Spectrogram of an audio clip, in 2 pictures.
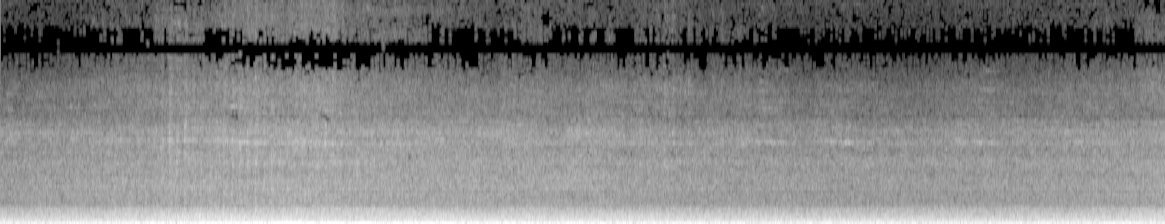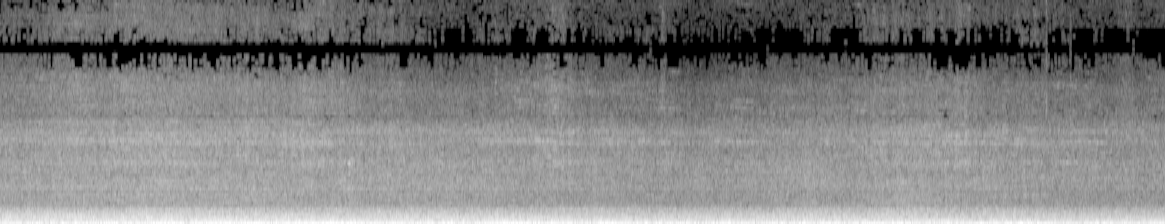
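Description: Freight train of autorack car carriers rolling past, a steady low rumble, a little louder about four seconds in.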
